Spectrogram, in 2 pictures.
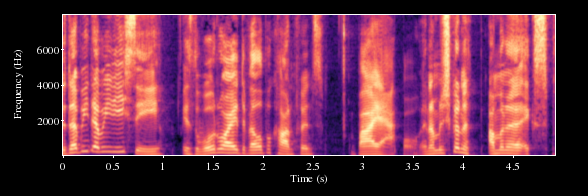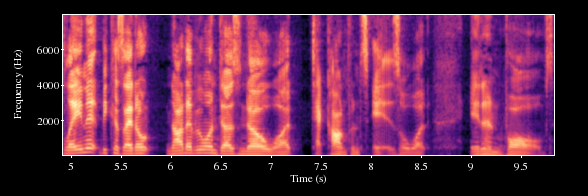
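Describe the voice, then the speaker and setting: A man's fairly high voice, fairly quick and lively in intonation, in a dry, close recording with no echo. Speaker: podcast host. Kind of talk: casual chat. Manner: excitable.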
